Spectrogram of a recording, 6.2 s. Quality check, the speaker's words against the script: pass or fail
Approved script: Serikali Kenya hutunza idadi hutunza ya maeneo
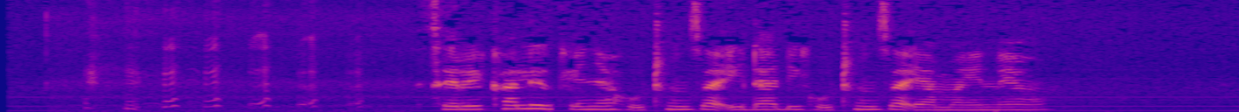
pass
